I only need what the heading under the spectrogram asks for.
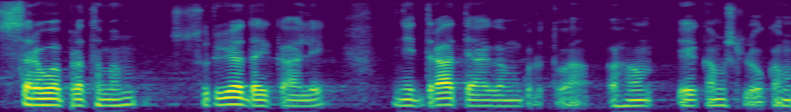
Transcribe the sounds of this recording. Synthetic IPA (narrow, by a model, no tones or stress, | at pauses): sɐɾʋɐpɾɐt̪ʰɐmɐmsuɾjɐd̪ɐjkaːleːnid̪ɾaːt̪jaːɡɐmkɾut̪ʋa̰ːɐɦɐm | eːkɐmʃlo̰ːkɐ̰m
